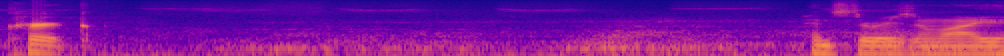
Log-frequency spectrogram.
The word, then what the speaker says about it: kirk: trace that back to a scottish word pronounced kirk hence the reason why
